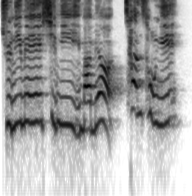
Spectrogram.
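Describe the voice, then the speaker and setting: A woman preaches a church sermon in a high, light voice. She speaks softly and gently, and she slows down when she quotes comforting words to her listeners. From South Korea. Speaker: Salvation Army officer preaching.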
